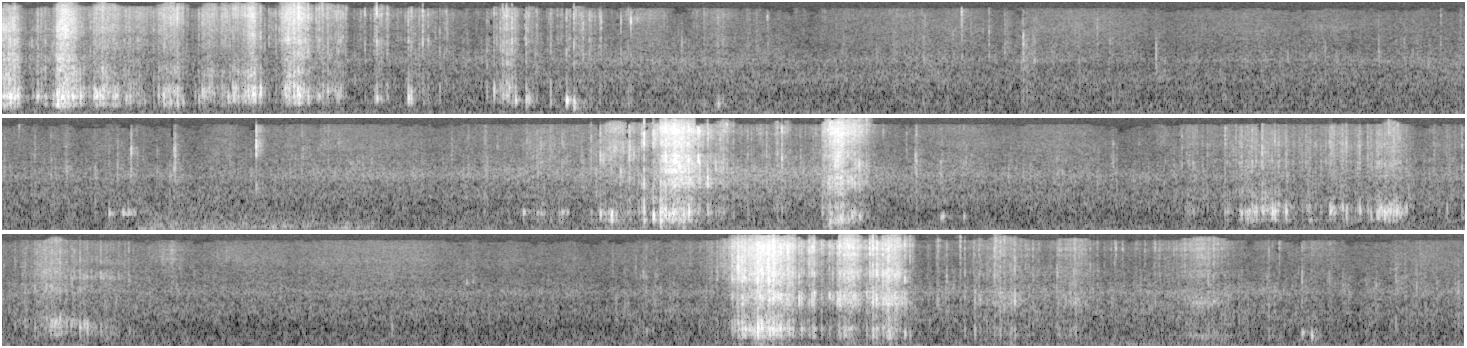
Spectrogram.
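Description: A brush's bristles scratch and rustle close to a microphone.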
